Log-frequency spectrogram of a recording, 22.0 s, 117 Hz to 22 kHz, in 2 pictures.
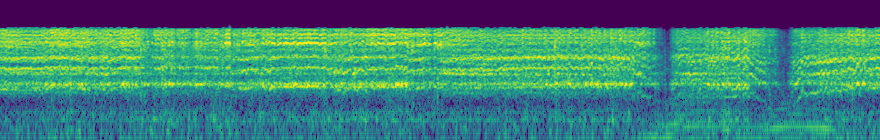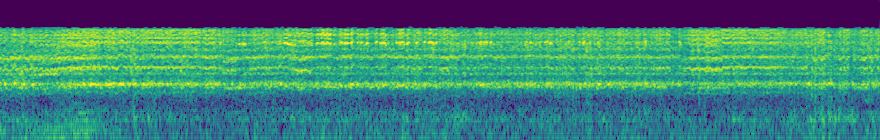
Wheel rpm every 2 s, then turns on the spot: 220, 220, 220, 190, 120, 170, 230, 230, 230, 230, 230.
none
